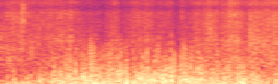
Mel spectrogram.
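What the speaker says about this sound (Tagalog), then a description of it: "Malakas yung hangin." Strong gusty wind roars and buffets the microphone during a sudden rain squall, a dense, loud rumbling rush without speech.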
